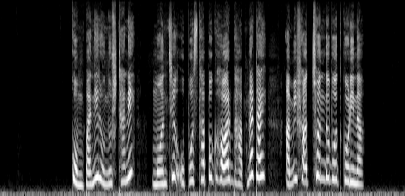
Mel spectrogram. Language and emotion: Bengali, fearful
